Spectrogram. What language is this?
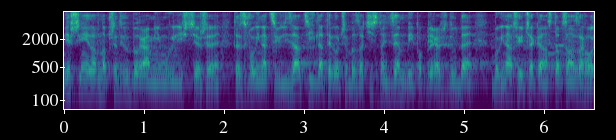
Polish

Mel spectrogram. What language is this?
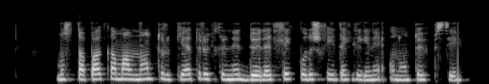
Uyghur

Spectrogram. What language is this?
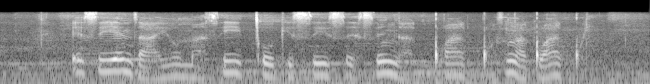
Xhosa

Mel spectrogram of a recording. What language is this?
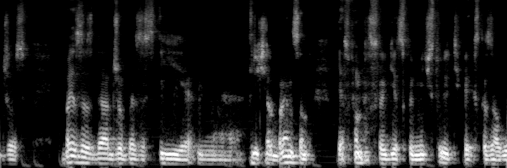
Russian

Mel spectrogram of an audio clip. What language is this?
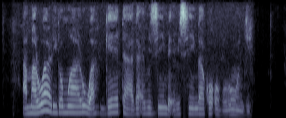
Ganda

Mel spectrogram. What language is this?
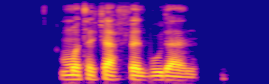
Persian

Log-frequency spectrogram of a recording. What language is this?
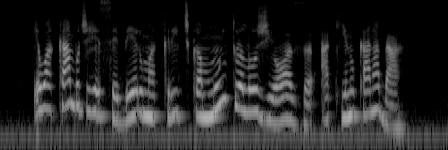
Portuguese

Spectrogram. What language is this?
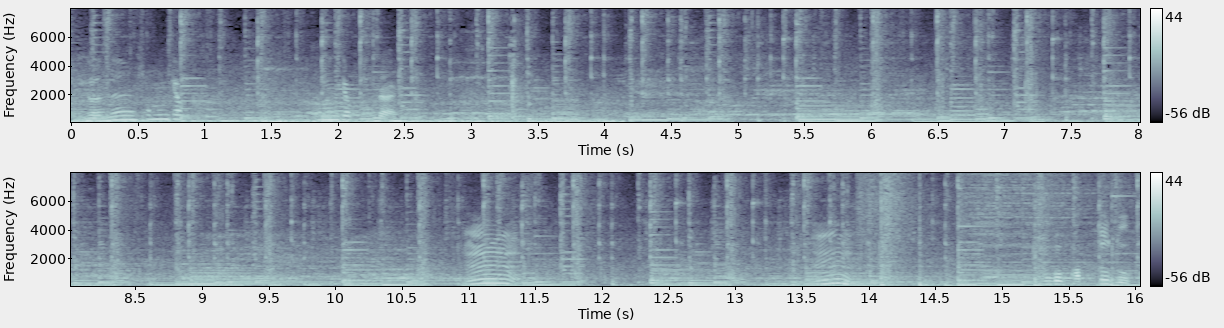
Korean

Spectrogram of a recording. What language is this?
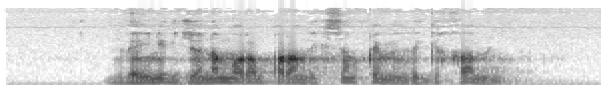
Kabyle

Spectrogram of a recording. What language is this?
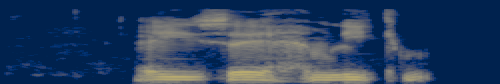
Kabyle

